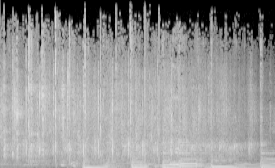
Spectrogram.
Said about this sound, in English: You can clap.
